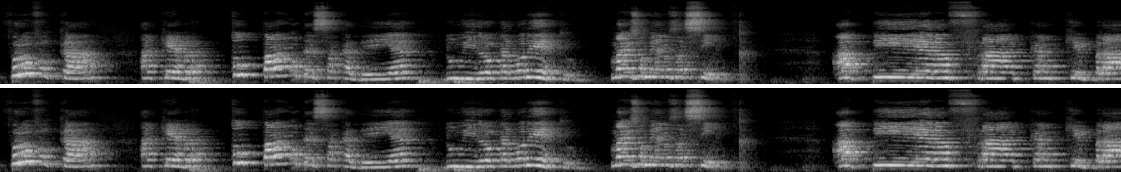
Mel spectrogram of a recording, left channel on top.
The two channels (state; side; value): identical; both; correlation 1.00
